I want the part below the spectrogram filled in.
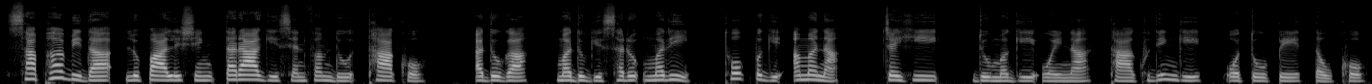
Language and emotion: Manipuri, neutral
